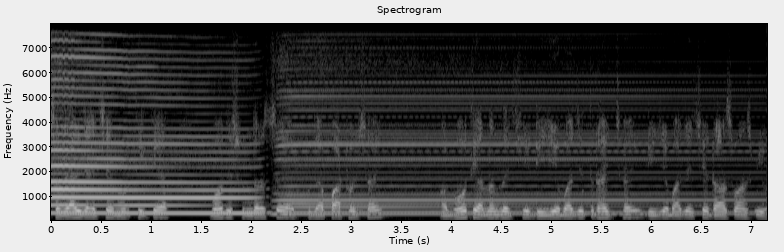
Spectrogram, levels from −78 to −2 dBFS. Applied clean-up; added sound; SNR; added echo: none; Harmonica; -2 dB; none.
